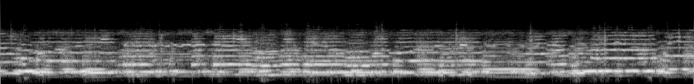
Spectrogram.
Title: here is what a defective Edison reproducer sounds like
